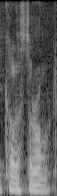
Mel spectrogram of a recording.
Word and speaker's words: cholesterol: in Arabic you say cholesterol so the word is a noun and you say cholesterol so the stretch is on L cholesterol right and it's a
